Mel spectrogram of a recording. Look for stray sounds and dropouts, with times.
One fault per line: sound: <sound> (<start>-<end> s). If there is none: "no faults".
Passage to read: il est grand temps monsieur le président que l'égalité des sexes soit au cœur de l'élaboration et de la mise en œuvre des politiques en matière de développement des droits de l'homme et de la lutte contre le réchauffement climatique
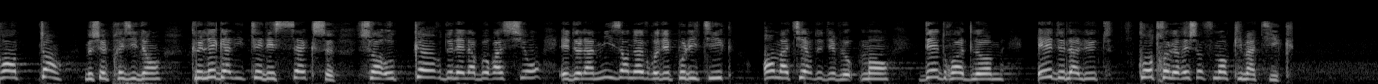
no faults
